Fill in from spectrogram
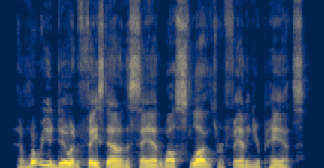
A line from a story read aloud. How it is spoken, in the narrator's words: Scotty chuckled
